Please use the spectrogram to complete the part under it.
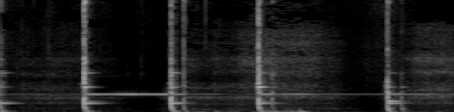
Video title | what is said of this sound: Desert Prospecting - locating Gold Deposits - Metal Detecting | see how that got soft? See how that changed? That's hard there. That's soft there.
